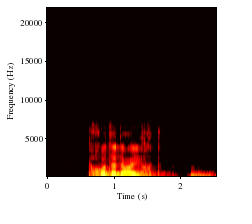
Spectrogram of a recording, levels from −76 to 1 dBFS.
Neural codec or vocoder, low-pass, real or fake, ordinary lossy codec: codec, 16 kHz, 4.8 kbps, FACodec; 7.2 kHz; fake; Opus, 64 kbps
